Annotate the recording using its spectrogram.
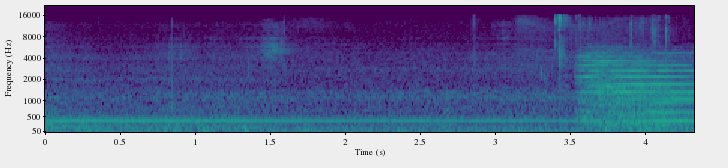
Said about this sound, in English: We gathered, we the faithful, when summoned by that bell. The small, the weak, the innocent, drawn towards its knell.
